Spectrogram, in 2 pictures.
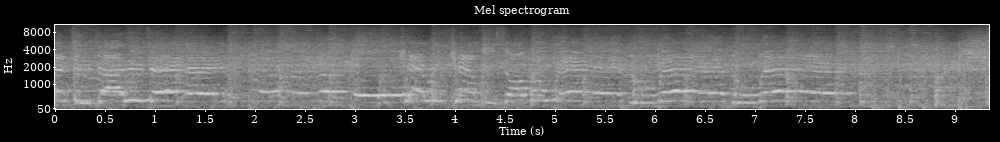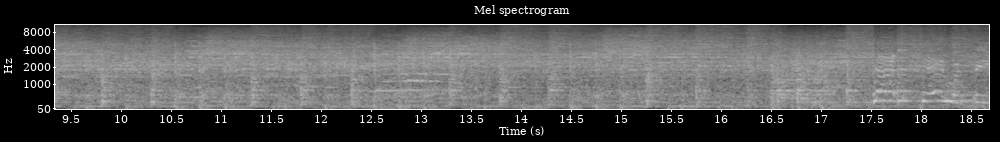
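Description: Live punk rock band playing: electric guitar, bass guitar and drum kit under a sung lead vocal. The singing stops about halfway through for an instrumental stretch and comes back near the end.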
